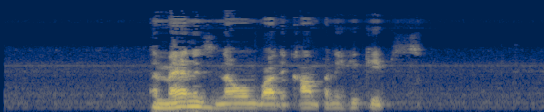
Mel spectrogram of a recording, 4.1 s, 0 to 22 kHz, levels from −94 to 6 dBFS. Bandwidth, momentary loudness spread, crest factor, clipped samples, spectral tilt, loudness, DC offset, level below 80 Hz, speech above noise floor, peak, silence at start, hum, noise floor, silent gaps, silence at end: 13.5 kHz; 15 LU; 22 dB; under 0.1%; -6.5 dB/octave; -19 LUFS; under 0.1%; -58 dBFS; 38 dB; 0 dBFS; 1.1 s; none; -57 dBFS; none; 0.95 s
